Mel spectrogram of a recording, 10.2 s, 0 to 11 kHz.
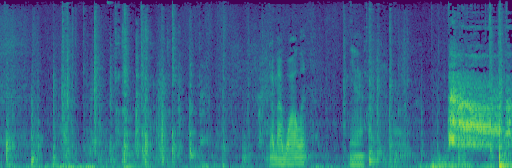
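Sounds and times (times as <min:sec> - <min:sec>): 
speech: 0:05.4 - 0:06.2, 0:07.0 - 0:07.5
neighbor's dog barking: 0:09.0 - 0:10.2.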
